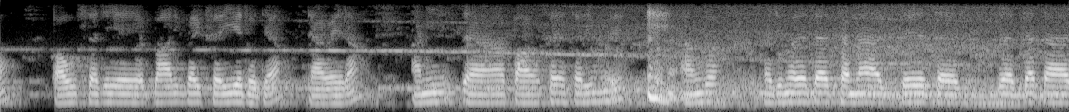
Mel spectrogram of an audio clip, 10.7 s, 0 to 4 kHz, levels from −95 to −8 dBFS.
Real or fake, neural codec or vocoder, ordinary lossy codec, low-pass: real; none; none; 3.6 kHz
